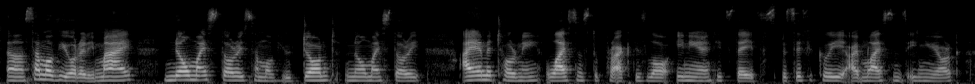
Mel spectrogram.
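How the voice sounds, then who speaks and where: A woman's voice: lowish voice, fairly even intonation, brisk, smooth. A woman from Slovakia with a Slovak accent, an immigration attorney talking straight to camera and repeating her key points earnestly. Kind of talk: explainer video to camera.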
